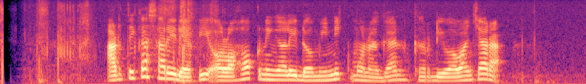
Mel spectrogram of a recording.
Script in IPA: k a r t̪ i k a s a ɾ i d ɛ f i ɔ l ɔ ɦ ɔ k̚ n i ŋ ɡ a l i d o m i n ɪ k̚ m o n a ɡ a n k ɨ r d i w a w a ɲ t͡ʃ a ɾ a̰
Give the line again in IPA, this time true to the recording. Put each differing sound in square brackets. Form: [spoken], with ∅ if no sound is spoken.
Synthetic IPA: [ʔ] a r t̪ i k a s a ɾ i d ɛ f i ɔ l ɔ ɦ ɔ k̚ n i ŋ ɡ a l i d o m i n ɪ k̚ m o n a ɡ a n k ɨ r d i w a w a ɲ t͡ʃ a ɾ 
